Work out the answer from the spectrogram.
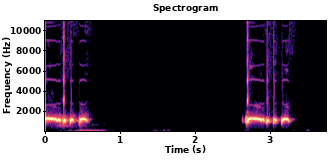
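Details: Wild local zebra dove singing vigorously, used as a master song to teach lazy doves to sing: two phrases, each a slightly falling cooing note followed by three or four quick staccato coos, separated by about two seconds of silence.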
